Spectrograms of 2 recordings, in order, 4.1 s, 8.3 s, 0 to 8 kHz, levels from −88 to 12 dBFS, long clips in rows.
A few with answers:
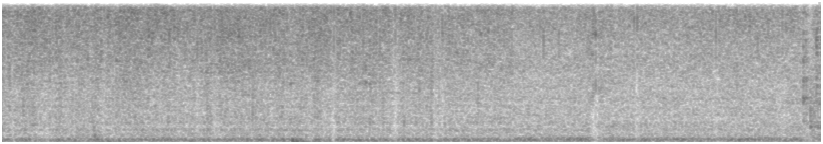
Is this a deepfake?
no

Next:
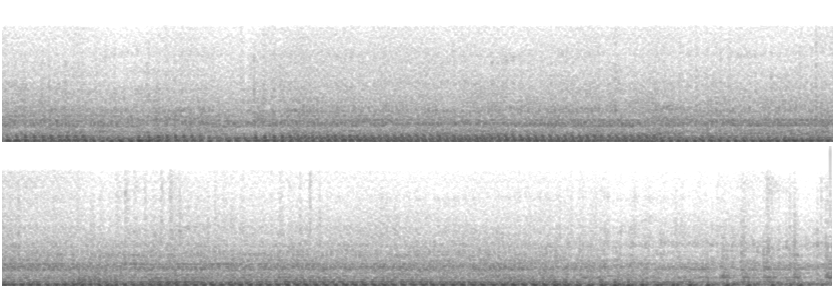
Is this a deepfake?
yes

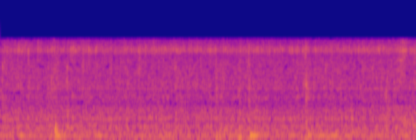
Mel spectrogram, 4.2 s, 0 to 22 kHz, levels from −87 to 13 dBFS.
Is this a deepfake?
no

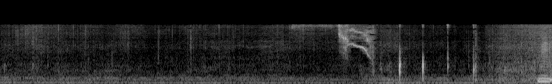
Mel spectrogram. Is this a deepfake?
yes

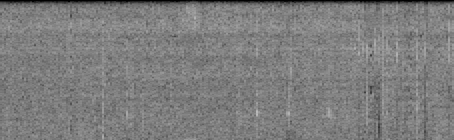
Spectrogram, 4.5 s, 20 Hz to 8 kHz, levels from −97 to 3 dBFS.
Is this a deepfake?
yes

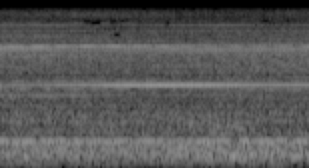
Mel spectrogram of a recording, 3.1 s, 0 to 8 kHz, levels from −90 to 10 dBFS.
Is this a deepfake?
no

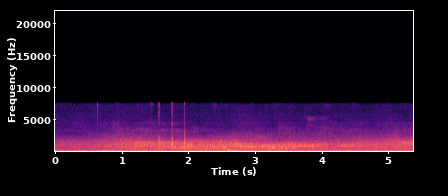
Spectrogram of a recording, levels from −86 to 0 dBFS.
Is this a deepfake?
yes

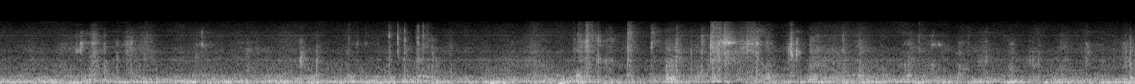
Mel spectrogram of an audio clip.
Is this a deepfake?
yes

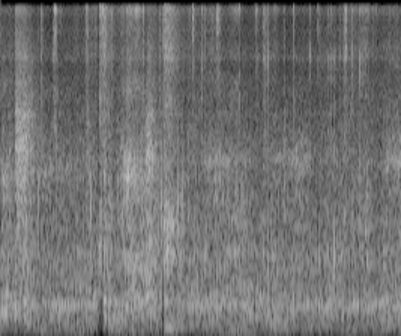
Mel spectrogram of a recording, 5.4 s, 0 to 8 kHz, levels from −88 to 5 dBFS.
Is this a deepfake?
yes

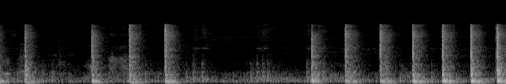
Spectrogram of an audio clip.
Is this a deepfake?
no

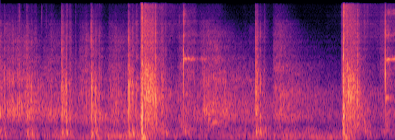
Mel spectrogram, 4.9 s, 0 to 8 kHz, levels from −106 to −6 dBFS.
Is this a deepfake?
yes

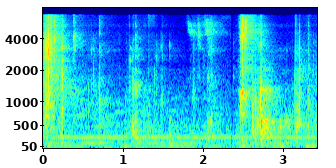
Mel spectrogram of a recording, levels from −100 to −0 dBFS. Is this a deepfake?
yes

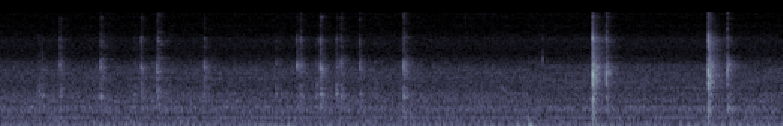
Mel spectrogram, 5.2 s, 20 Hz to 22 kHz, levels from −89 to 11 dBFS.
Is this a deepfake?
no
